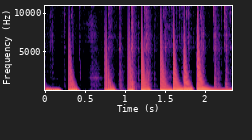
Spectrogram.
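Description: Electronic UK-garage-style beat with a quick run of short drum hits and a synth bass note D played from a keyboard over it.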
